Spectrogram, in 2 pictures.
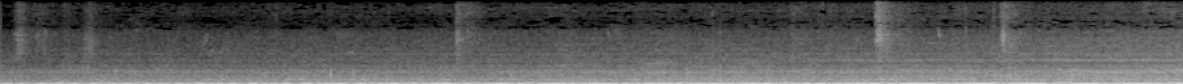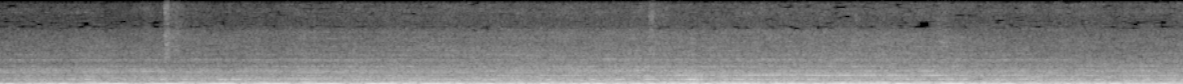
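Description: Two MRS diesel-electric freight locomotives approaching and passing close by, with a deep engine rumble that grows steadily louder. A steady engine hum joins in about halfway through as the locomotives come alongside.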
